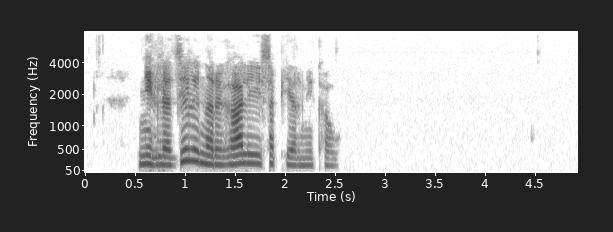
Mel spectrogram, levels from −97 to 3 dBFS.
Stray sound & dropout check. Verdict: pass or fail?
pass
